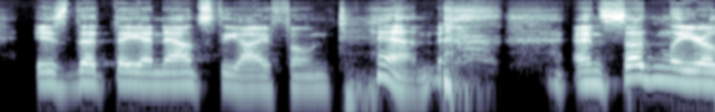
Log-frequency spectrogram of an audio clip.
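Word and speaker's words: iPhone X: inch phone called the iPhone 10 it's spelled with an X but it's pronounced 10 has a glass front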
